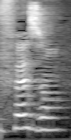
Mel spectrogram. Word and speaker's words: faisons: Enfin, les lettres AI peuvent se prononcer E, dans les mots dérivés du verbe faire, comme par exemple nous faisons, bienfaisant, bienfaisant.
